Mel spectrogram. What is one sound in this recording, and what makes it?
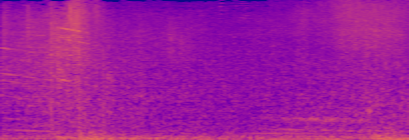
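A heavy armoured truck's engine rumbles as it drives.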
